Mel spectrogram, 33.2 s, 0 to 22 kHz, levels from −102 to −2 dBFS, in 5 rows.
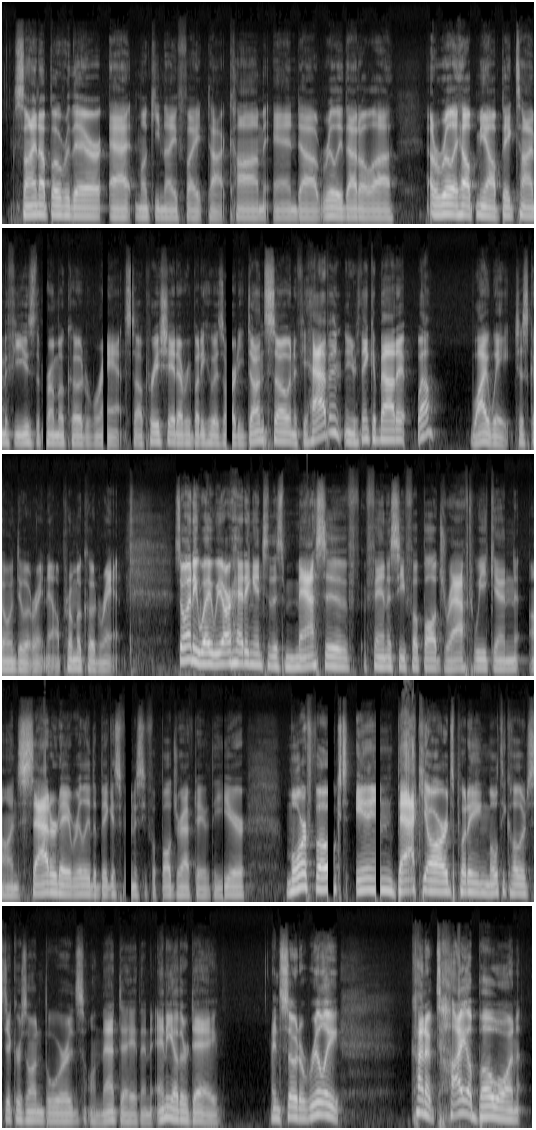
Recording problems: choppy; very; from 7 to 10 s and from 21 to 25 s; 6% of the speech affected

